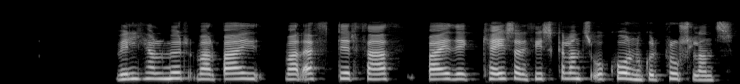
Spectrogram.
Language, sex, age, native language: Icelandic, female, 30-39, Icelandic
